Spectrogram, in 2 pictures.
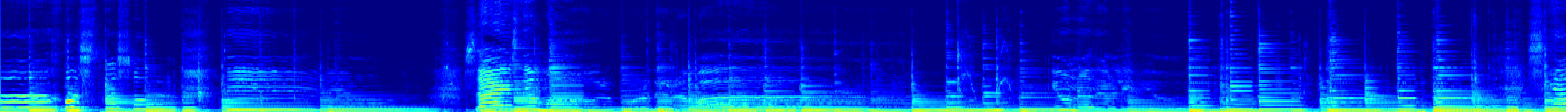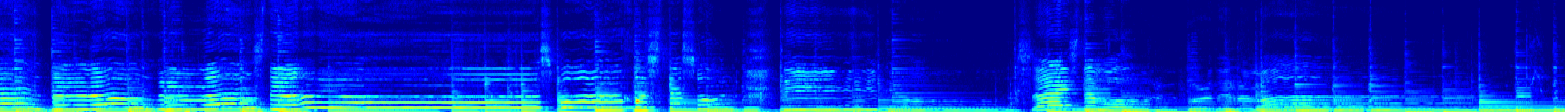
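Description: A woman singing a slow song to her own acoustic guitar accompaniment, with long held notes that waver in a vibrato.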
